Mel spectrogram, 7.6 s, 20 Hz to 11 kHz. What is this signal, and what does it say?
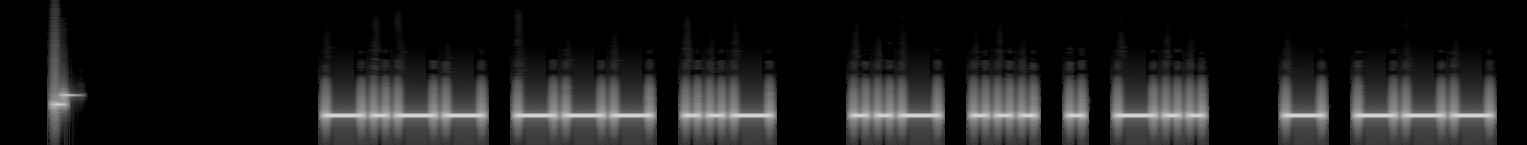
Morse code, heard as a keyed tone, about 20 wpm, 700 Hz. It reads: YOU USED TO
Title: Sentences from Top 600 Words 20wpm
